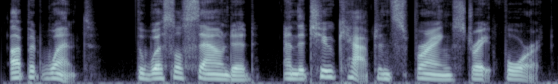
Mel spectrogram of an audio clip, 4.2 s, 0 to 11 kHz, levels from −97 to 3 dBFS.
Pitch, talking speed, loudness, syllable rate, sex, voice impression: 145 Hz, 200 wpm, -24 LUFS, 4.9 syllables/s, female, slightly gender-neutral, slightly middle-aged, tensed, clear, calm, elegant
